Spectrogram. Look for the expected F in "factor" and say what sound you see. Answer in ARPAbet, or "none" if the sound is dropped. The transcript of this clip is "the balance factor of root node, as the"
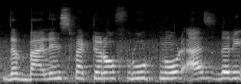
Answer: F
